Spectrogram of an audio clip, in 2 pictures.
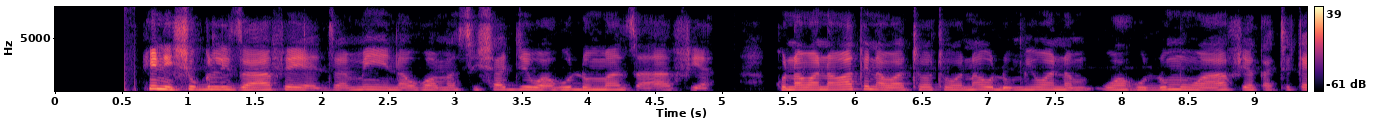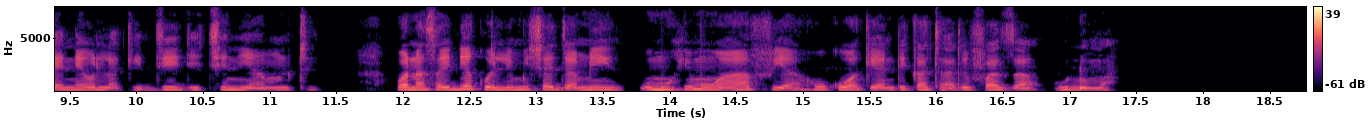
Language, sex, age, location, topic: Swahili, female, 25-35, Nairobi, health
